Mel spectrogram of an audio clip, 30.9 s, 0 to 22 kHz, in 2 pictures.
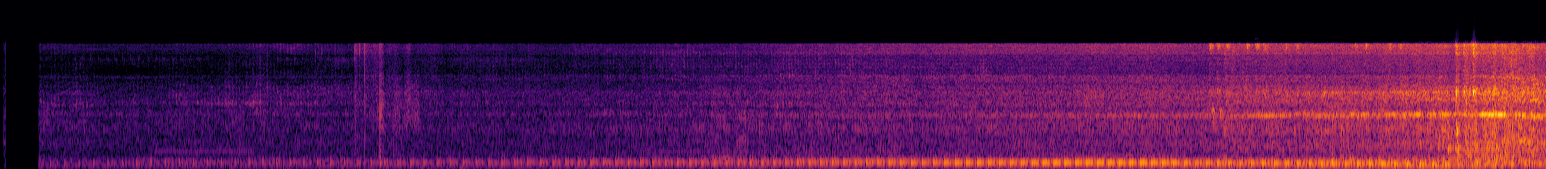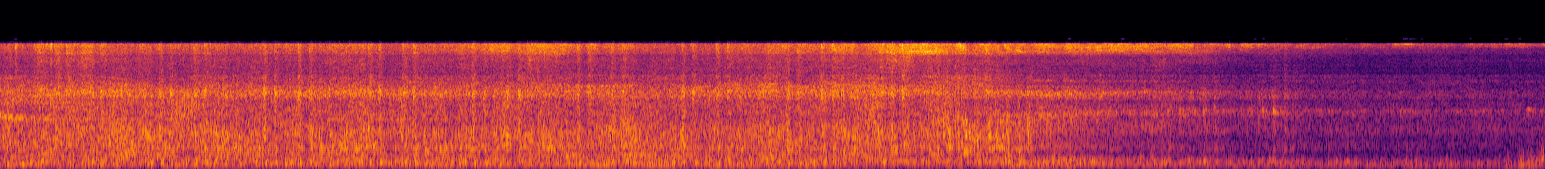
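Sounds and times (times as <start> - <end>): train engine drone: 0.4 - 30.9
train wheels clattering on rails: 11.6 - 29.1.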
